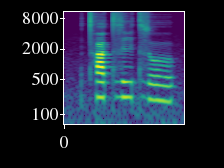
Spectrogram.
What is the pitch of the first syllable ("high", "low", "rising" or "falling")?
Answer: high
